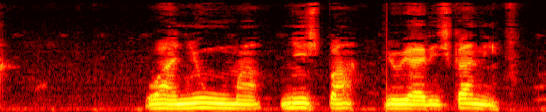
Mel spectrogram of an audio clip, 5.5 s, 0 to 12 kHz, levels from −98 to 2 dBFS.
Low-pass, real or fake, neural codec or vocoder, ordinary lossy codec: 10.8 kHz; real; none; AAC, 32 kbps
